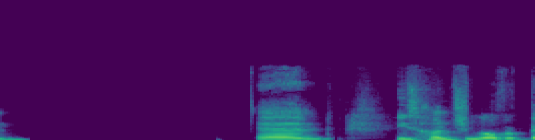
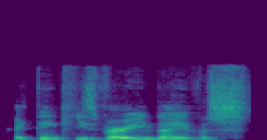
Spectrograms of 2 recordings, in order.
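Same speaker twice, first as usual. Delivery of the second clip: low, lightly voiced confidential aside; Richard Kind; 4 semitones lower than usual. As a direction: lean in with a low, mild impression. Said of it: "Richard Kind leans into me, and he goes".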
